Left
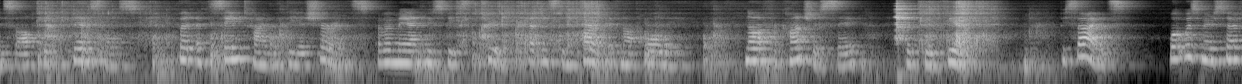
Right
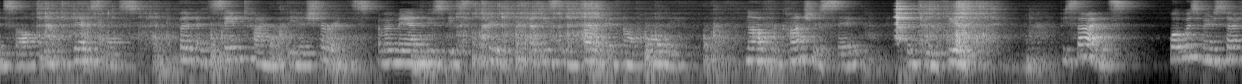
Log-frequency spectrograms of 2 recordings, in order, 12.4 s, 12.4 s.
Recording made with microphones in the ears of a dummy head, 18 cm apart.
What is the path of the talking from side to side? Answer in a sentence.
You can hear the talking stay in one place.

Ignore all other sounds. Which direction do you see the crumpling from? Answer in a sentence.
You can hear the crumpling in the centre.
